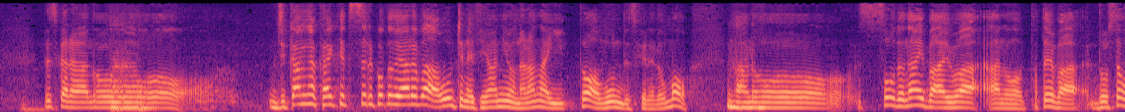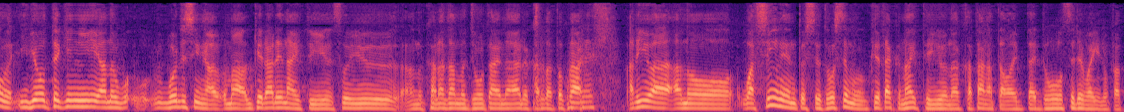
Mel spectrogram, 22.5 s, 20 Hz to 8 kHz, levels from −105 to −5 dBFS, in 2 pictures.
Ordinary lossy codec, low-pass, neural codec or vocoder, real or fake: none; none; codec, 16 kHz, 1.1 kbps, Voila-Tokenizer; fake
